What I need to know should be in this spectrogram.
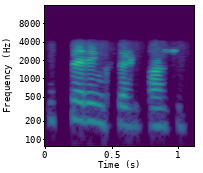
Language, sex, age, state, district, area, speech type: Tamil, female, 30-45, Tamil Nadu, Krishnagiri, rural, conversation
